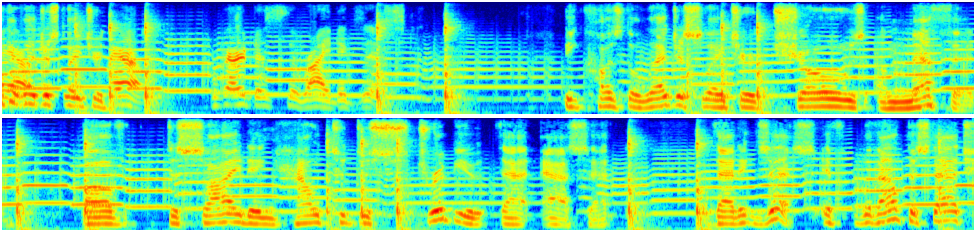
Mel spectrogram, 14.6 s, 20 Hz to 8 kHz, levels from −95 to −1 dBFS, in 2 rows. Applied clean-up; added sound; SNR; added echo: none; Trumpet + Knock; 4 dB; none.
